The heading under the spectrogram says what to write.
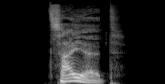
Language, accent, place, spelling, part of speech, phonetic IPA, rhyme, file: German, Germany, Berlin, zeihet, verb, [ˈt͡saɪ̯ət], -aɪ̯ət, De-zeihet.ogg
- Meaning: second-person plural subjunctive I of zeihen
